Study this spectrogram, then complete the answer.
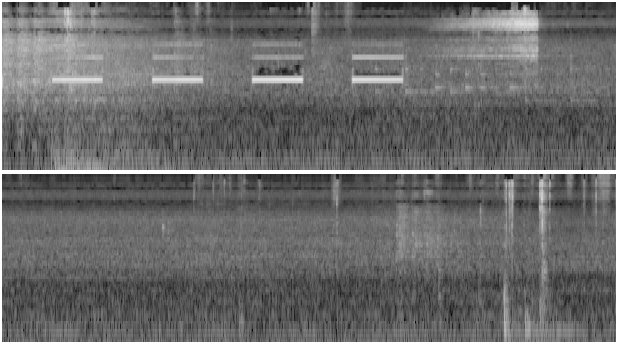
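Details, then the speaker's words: NB Mazda Miata start-up: four dash chimes, then a steady low idle with only faint, normal clicking and no loud valve tick right at startup. "this issue will start right when you start up the car not really after you start driving but as you can hear here it's not making like clicking sounds a little bit as normal like this"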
